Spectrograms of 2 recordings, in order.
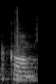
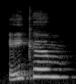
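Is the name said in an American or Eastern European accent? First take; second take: Eastern European; American. First: The name is said with an Eastern European accent. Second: The name is said with an American accent. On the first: "I tend to pronounce it like I would in my language" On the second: "American announcers are like Akam"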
